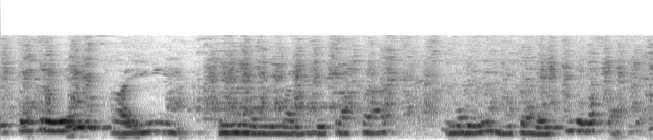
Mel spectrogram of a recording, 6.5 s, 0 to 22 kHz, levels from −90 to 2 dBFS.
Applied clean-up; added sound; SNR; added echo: classical method WPE with log-MMSE.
